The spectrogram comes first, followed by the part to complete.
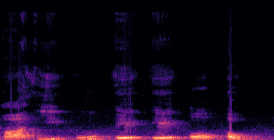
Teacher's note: दीर्घ स्वर होते हैं जिनमें ह्रस्व की तुलना में दो गुना समय लगता है।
